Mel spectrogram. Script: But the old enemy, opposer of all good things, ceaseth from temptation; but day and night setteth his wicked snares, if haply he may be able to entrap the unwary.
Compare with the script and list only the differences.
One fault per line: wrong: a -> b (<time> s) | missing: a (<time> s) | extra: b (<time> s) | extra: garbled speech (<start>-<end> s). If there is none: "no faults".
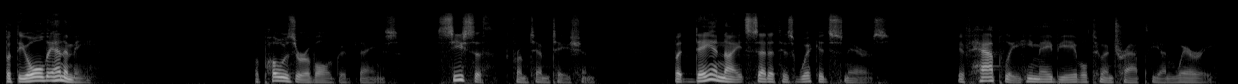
no faults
